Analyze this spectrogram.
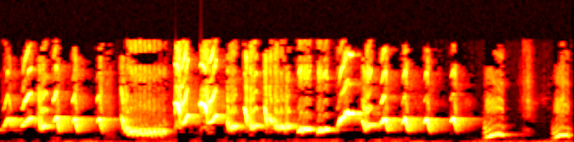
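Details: Provoking song of a white-rumped shama, played to draw other birds into singing: dense rapid series of bright whistled and chattering notes, repeated downward-slurred phrases, one harsh buzzy burst, faint low rumble behind.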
